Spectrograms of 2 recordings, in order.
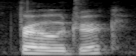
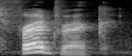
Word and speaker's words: Frederick: Frankenstein and the marty Feldman as I gore frank enstein you putting me on no it's pronounced Frankenstein what does the press protes rhoderick no it's Frederick I see here USP Igor nice pronounced I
